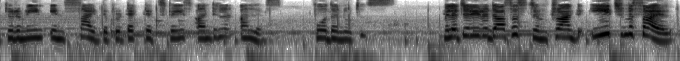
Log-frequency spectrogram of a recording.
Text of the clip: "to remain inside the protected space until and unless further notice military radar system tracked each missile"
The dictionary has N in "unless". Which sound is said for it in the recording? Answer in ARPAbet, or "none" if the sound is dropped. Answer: none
